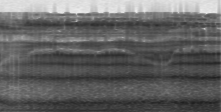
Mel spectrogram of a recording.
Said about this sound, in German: Sing mal den tiefsten Ton, den du singen kannst.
